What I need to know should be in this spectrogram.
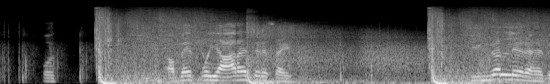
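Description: A rifle fires loud shots that echo away.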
